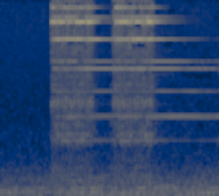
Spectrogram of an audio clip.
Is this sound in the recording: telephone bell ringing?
yes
